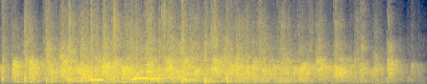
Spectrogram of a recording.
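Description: Loud, sustained applause from deputies in a mock French parliamentary debate between Sorbonne and Aix-Marseille university students, dense clapping with a few faint voices, fading slightly at the end.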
